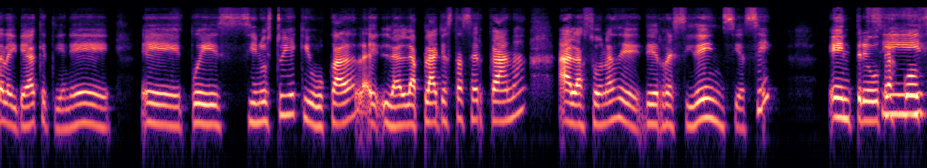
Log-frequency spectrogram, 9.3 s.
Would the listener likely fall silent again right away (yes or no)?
no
